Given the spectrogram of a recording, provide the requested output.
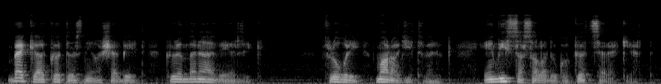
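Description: A man voicing a kindly old grandfather, a former vet, in a storybook, talking calmly and fondly. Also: sits low, slightly rough, exaggerated voice. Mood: concerned. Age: older.

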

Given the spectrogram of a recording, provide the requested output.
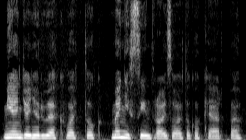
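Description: Woman doing a stuck-up rose queen, storybook, grand and bossy, warm mellow voice. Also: fairly low pitch, natural voice. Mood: despairing. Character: proud haughty queenly rose, female.

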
